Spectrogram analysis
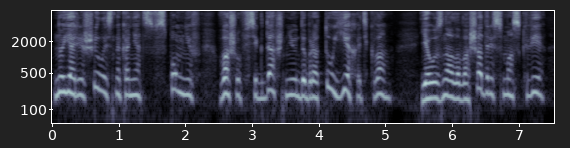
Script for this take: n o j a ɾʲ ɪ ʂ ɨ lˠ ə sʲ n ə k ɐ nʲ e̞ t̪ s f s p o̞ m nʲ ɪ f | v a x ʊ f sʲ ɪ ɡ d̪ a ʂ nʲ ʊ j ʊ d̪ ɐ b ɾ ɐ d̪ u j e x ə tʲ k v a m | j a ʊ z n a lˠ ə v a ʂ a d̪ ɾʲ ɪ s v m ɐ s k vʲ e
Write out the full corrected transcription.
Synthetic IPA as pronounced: n o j a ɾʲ ɪ ʂ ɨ lˠ ə sʲ n ə k ɐ nʲ e̞ t̪ s f s p o̞ m nʲ ɪ f | v a ʂ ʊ f sʲ ɪ ɡ d̪ a ʂ nʲ ʊ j ʊ d̪ ə b ɾ ɐ t̪ u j e x ə tʲ k v a m | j a ʊ z n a lˠ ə v a ʂ a d̪ ɾʲ ɪ s v m ɐ s k vʲ e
